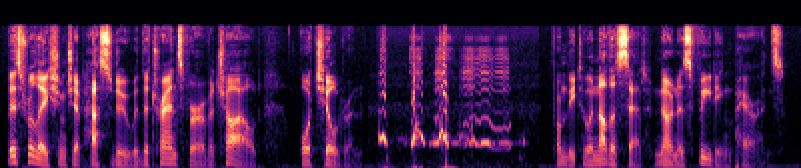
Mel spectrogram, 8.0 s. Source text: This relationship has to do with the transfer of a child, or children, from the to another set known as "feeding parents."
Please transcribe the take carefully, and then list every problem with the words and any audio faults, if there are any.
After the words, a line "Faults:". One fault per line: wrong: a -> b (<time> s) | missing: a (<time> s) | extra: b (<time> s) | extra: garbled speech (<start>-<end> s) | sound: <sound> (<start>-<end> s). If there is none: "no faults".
This relationship has to do with the transfer of a child, or children, from the to another set known as "feeding parents."
Faults:
sound: bark (3.8-5.3 s)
